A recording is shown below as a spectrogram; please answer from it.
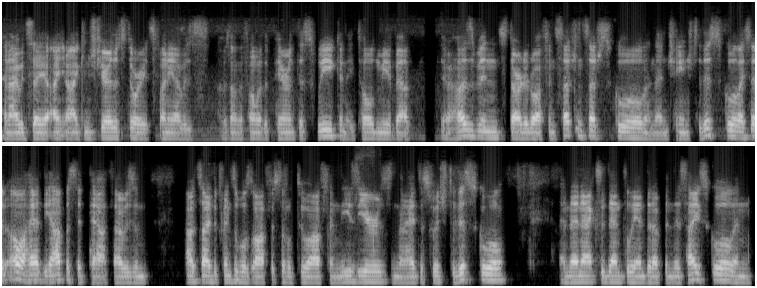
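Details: Adult male speaker; typical speech.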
